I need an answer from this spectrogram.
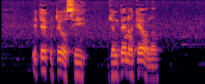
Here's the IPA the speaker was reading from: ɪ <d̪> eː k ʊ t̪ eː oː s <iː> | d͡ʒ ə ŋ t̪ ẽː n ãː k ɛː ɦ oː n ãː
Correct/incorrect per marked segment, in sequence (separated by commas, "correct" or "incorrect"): incorrect, correct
